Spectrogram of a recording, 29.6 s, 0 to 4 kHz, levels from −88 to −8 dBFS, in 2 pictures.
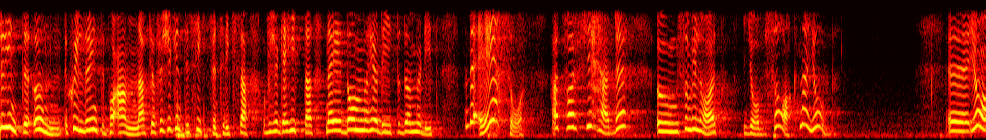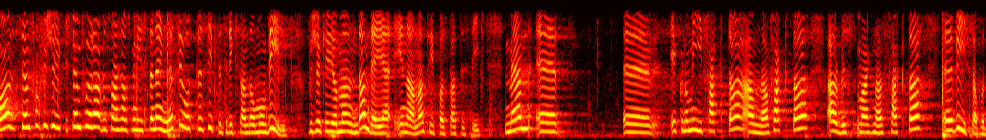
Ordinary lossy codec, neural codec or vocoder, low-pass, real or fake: none; none; 3.6 kHz; real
